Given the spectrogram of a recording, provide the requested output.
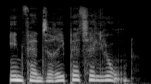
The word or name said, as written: infanteribataljon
